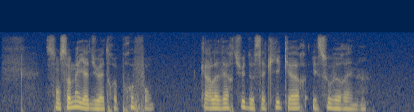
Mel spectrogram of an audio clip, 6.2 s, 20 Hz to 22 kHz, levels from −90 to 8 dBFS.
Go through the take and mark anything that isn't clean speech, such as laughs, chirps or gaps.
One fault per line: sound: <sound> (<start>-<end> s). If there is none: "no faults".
no faults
